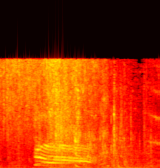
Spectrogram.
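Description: A high cry falling in pitch for about a second, from a character flung through the air by a blow, over a low rumble of fight sound effects.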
